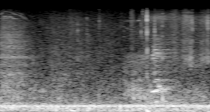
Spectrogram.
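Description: Room tone in a pause: a steady low electrical hum, with faint rustles and a soft click or two from the pages of a Bible being handled at a wooden pulpit.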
